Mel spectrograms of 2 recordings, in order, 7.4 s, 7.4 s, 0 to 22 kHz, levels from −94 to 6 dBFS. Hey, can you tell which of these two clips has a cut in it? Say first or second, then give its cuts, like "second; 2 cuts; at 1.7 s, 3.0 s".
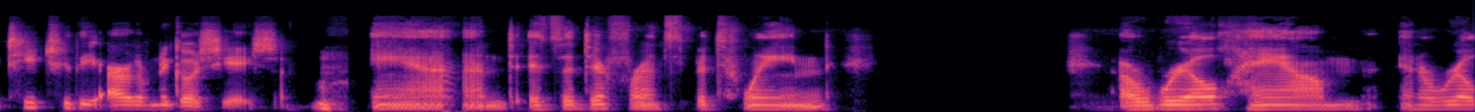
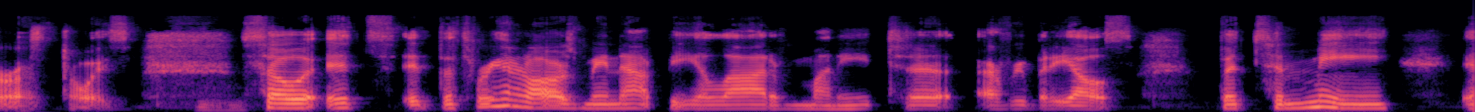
first; 1 cut; at 1.8 s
